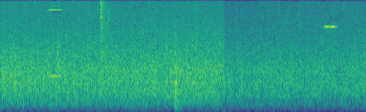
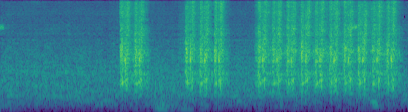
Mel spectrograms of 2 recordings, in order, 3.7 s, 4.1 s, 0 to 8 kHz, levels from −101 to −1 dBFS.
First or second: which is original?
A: first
